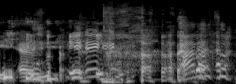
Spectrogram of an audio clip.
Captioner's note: laughing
